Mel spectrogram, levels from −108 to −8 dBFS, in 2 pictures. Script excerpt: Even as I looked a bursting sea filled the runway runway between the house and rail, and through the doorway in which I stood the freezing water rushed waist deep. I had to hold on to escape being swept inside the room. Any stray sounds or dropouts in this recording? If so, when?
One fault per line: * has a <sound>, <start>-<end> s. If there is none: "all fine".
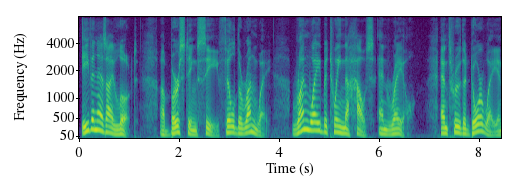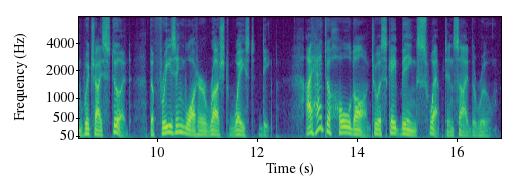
all fine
